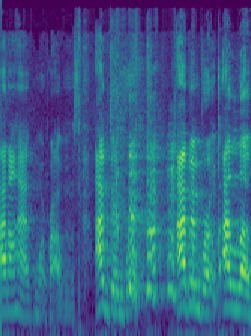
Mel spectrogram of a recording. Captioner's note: laughing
